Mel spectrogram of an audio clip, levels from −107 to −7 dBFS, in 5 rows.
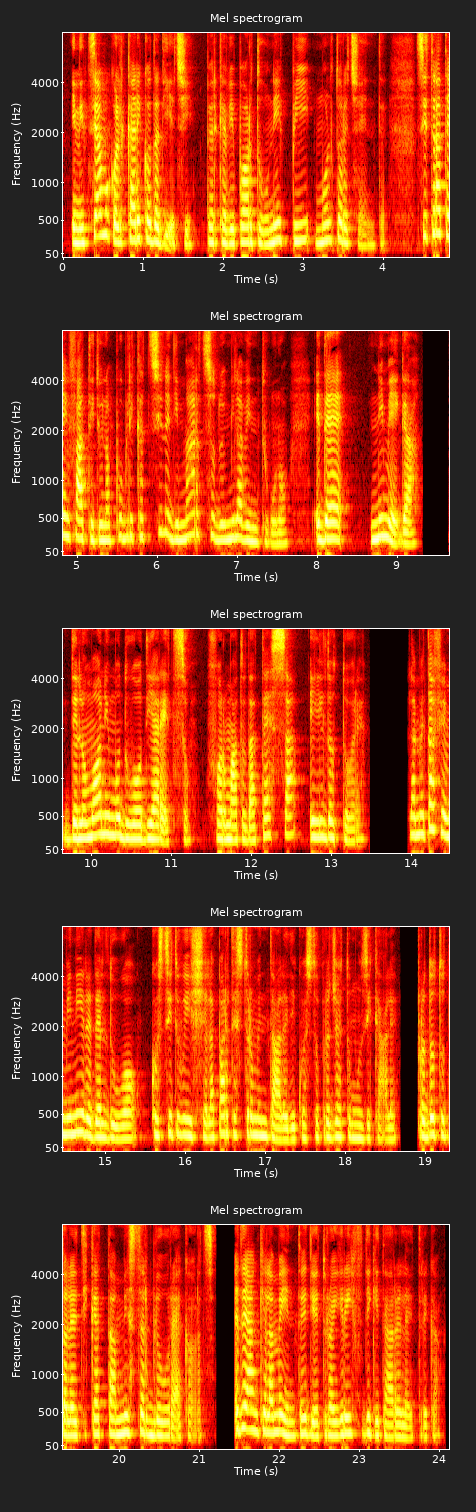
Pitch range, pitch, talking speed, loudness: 185-235 Hz, 205 Hz, 155 wpm, -20 LUFS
